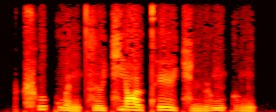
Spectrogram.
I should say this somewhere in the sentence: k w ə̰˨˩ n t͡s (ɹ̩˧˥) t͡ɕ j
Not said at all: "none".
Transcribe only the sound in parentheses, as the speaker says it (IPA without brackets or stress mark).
ɹ̩˧˥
